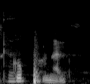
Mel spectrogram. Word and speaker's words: Koopmans: Em, entonces, la doctora Marion Koopmans Marion Koopmans, que se escribe así como Koopa de Mario Bros. Y Mans, Koopmans.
